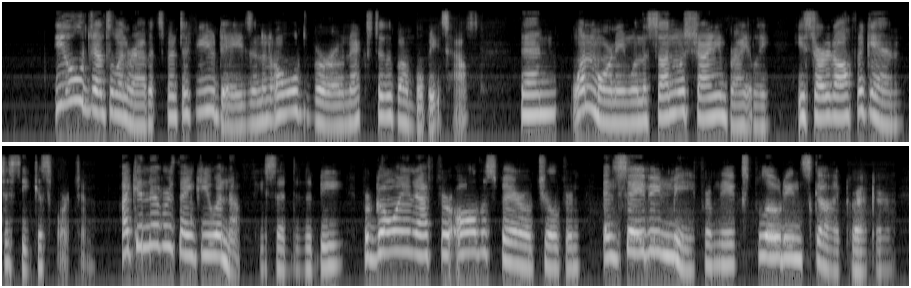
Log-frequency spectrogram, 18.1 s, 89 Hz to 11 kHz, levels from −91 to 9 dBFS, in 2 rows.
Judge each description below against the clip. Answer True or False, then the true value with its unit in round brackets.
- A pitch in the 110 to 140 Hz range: False (220 Hz)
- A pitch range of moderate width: False (6.9 semitones)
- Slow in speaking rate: False (200 wpm)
